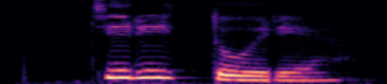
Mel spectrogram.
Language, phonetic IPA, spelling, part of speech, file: Russian, [tʲɪrʲɪˈtorʲɪjə], территория, noun, Ru-территория.ogg
- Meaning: territory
